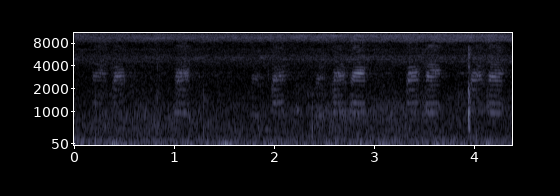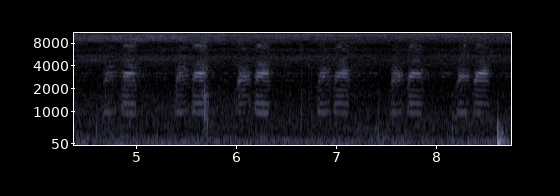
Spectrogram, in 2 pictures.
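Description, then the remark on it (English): A steady night chorus of insects buzzes and trills continuously, with repeated pulsing frog calls and occasional sharp clicks layered over the dense, even drone. “So there's lots of bugs. And there's this kind of honking sound.”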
